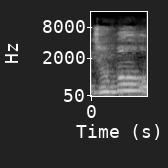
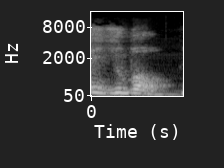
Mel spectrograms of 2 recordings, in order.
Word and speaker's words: Jubal: Am I saying it correctly? – Yes, can say Jubal, or you can say Yubal.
